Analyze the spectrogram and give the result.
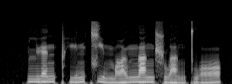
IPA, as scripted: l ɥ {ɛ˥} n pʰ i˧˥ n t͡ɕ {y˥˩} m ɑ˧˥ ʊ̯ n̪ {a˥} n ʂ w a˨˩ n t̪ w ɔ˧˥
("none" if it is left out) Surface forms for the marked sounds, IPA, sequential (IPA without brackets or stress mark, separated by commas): ɛ˥, i˥˩, a˥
